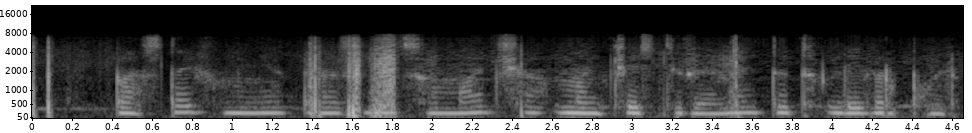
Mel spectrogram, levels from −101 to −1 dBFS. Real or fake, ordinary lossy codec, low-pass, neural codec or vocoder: fake; Opus, 16 kbps; 7.2 kHz; autoencoder, 48 kHz, 128 numbers a frame, DAC-VAE, trained on Japanese speech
